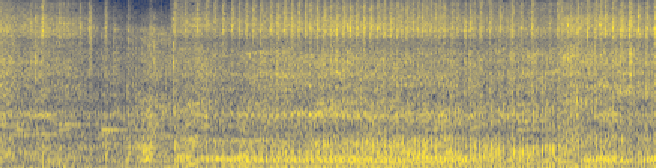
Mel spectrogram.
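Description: Dirt bike engine running steadily while riding a rough forest trail, recorded by an on-board camera, with other enduro bikes close ahead.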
